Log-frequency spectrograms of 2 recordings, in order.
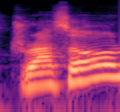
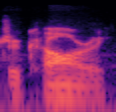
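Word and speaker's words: Drukhari: the then the dark eldar i never quite pronounced his name correctly it's drazaar is it is that right christ mate with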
